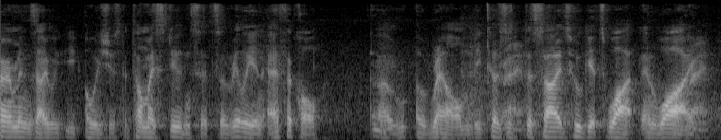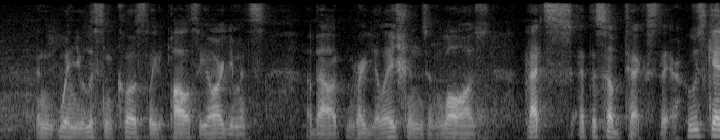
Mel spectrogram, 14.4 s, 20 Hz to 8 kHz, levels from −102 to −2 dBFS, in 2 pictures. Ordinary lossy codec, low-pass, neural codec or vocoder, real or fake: AAC, 32 kbps; 7.2 kHz; none; real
